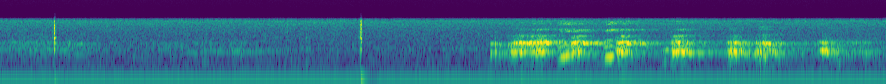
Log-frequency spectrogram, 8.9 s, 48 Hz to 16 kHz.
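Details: Howler monkeys in late afternoon in Uvita, Costa Rica, May 2010, break a quiet stretch with deep, rough, pulsing roars that surge and fade in waves.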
